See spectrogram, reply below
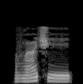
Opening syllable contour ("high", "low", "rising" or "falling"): rising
